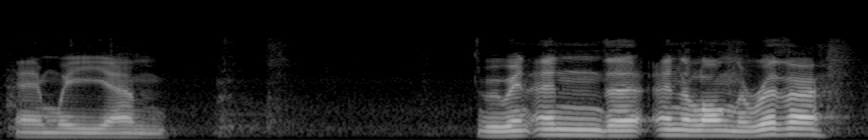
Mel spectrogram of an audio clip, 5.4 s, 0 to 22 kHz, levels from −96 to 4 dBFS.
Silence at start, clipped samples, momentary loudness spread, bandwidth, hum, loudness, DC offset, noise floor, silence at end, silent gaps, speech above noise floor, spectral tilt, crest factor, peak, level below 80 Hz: 0.1 s; under 0.1%; 10 LU; 7 kHz; none; -31 LUFS; under 0.1%; -75 dBFS; 0.2 s; none; 45 dB; -5 dB/octave; 18 dB; -16 dBFS; -88 dBFS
